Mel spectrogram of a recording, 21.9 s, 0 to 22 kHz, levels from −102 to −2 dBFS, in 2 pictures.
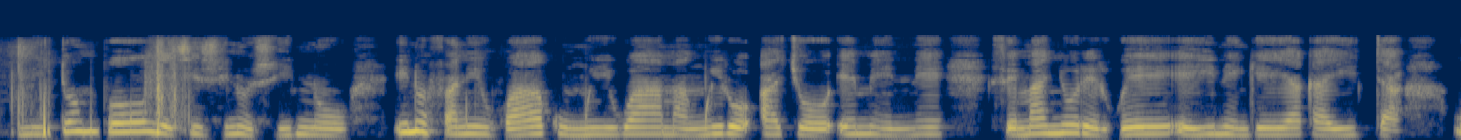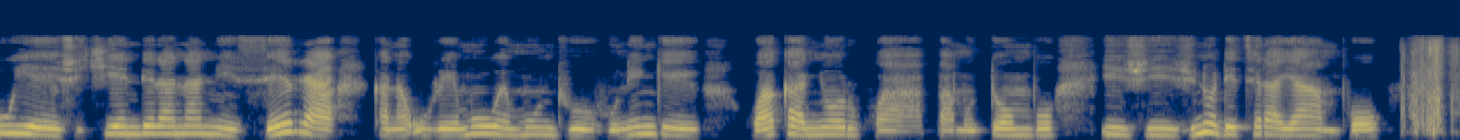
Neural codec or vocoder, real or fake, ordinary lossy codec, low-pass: none; real; MP3, 64 kbps; 7.2 kHz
